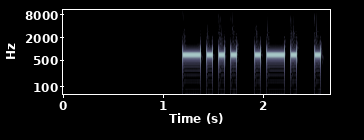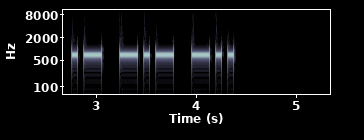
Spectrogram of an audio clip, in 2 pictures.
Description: Morse code, heard as a keyed tone, about 20 wpm, 700 Hz. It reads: BREAKD
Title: Build A Word - 3 Letters At A Time - 9-Letter Words - 20wpm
